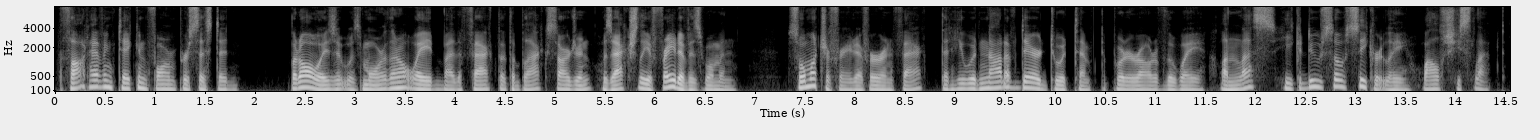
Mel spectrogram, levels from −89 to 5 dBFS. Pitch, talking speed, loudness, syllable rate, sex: 125 Hz, 235 wpm, -20 LUFS, 5.8 syllables/s, male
